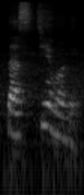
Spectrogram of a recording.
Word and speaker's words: testimony: Testimony. Testimony. It should be at the first syllable.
